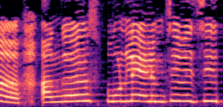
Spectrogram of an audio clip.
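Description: A high-pitched, sped-up cartoon character voice in long held and falling tones, with short breaks between them.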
